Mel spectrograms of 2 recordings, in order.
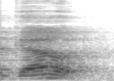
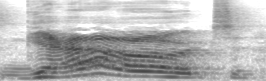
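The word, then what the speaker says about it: GAOAT: This cocktail is titled The GOAT, but there's a silent A in it, so it's G-A-O-A-T. And if you're adverse to silent letters, it's GOAT!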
